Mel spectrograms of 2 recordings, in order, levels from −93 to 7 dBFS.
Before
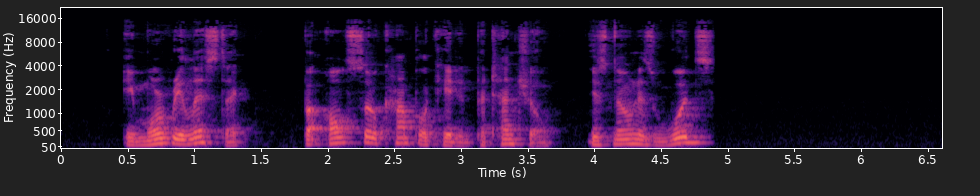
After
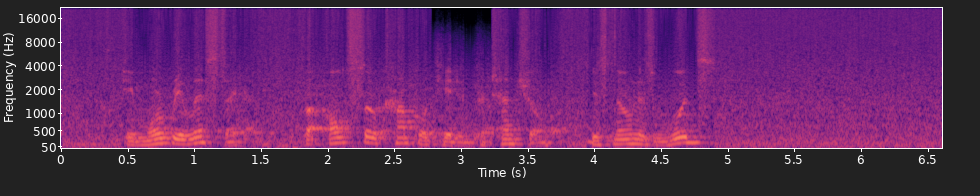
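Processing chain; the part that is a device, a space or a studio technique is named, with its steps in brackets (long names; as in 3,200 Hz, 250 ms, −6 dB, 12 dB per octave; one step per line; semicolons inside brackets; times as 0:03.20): early CD player with a faulty converter (converter with a step at zero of −27.5 dBFS; converter with an unsteady clock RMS 0.031 ms)
0:02.77–0:03.23: high-frequency loss of the air 72 metres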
